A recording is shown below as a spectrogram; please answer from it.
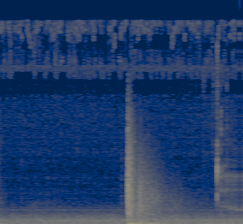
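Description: A single heavy naval gun salvo booms once in World of Warships over a low rumbling engine and sea background, with a faint trailing echo.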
